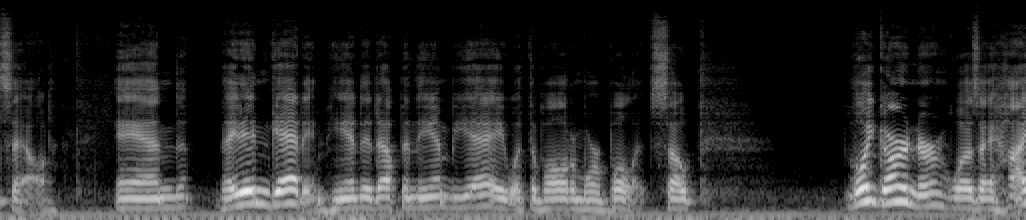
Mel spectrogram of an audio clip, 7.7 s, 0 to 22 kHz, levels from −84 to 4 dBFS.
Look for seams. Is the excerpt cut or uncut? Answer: uncut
